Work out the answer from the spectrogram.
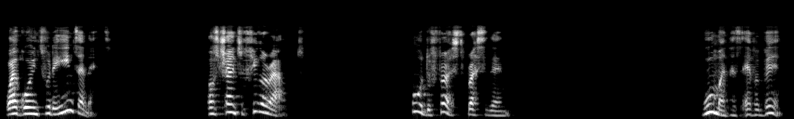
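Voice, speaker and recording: A woman with a non-native English accent delivers an inspirational monologue as host. She speaks slowly and deliberately, like a preacher, and her voice rises on the words she wants to stress. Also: mid-range voice, expressive, a little mellow. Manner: slow, preaching, emphatic rises.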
